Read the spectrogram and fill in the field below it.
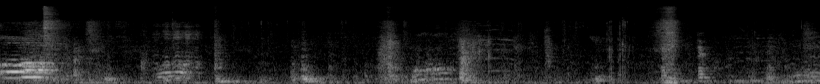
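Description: Sojat goats on a goat farm give short, scattered bleats amid people talking nearby, with one clear nasal call near the start and further brief cries spread through a busy, murmuring background.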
